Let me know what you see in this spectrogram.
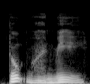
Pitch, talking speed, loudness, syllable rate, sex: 100 Hz, 200 wpm, -16 LUFS, 4.0 syllables/s, male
